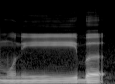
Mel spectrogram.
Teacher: منیب جب وقف کریں گے تو منیب، با پہ قلقلہ اور مد عارض وقفی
